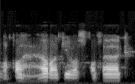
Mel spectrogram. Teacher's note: تحقيق الهاء بين الطاء والراء مفخمين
